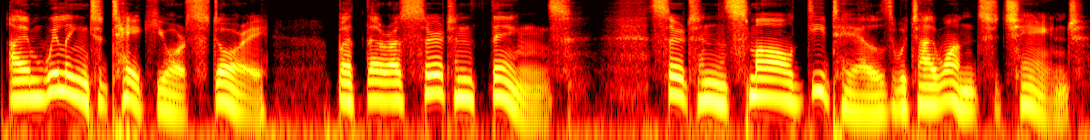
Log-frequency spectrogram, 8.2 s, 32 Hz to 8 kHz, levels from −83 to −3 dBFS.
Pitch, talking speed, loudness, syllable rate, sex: 140 Hz, 145 wpm, -17 LUFS, 4.0 syllables/s, male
